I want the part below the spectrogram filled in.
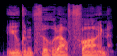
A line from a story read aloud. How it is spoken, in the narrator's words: grunted the officer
